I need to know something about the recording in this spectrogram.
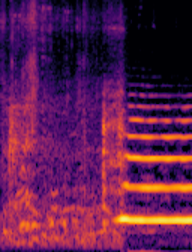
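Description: A man blows a conch shell in a loud, steady blast.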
